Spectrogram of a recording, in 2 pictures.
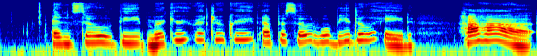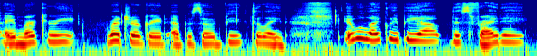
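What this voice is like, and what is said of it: Badly strained, damaged voice. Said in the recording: “as you can hear, my voice is all the way fucked up.”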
